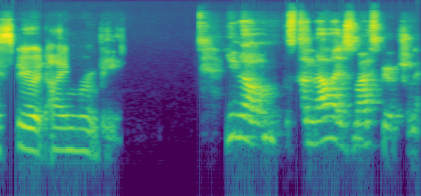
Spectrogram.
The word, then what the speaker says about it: Sanaa: And actually, Sanaa is the capital of Yemen, and they actually pronounce it Sanaa. Just like Hmm. I pronounced it.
